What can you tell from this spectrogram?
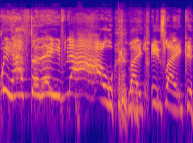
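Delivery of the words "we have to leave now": very high, very slow, stretched-out scream. Retelling a game where they urged a fellow player to leave, retelling a scream. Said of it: "I'm screaming at Minnie".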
